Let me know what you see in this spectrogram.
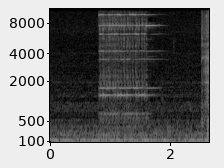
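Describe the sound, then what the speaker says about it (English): A phone rings in the video game Ghost Trick, a bright electronic trill lasting about a second over a low game backdrop, then stopping before a brief burst of another sound. "Oh, phone."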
